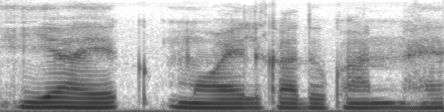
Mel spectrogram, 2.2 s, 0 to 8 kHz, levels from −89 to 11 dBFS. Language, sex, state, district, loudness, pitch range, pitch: Hindi, male, Jharkhand, Deoghar, -13 LUFS, 115-125 Hz, 120 Hz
